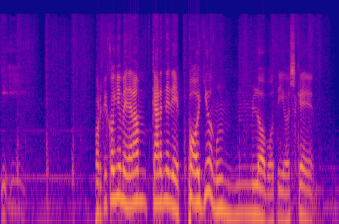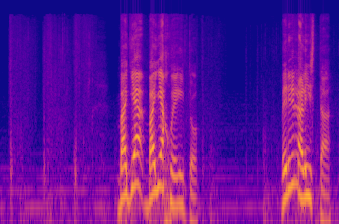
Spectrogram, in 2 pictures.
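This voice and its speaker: A man's voice: high voice, normal speed, soft background music. A young man from Spain with a Spanish accent, giving casual let's-play commentary, joking and swearing, a little congested with a sore throat. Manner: excitable, swearing, joking, bursts into yells. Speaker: gaming YouTuber.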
